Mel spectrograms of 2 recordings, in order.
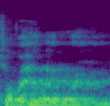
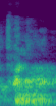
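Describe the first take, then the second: First: It is said slowly. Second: It is said fast.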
